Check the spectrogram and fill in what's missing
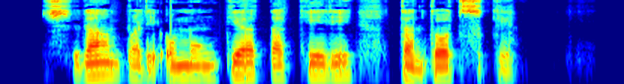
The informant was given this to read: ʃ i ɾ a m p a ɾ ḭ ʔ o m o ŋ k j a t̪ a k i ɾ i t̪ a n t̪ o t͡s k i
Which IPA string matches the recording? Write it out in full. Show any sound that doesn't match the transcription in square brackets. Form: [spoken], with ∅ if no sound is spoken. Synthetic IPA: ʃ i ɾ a m p a ɾ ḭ ʔ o m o ŋ k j a t̪ a k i ɾ i t̪ a n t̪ o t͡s k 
